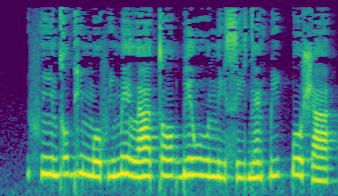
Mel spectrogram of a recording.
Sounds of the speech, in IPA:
fĩ˧do˦ɡi˦˨ mo˨fi˨˦me˦˨la˧ tɔ˧ɡ͡be˦ wu˧ni˨ si˧ dɛ̃˧k͡pi˦ k͡po˦˨ʃa˨

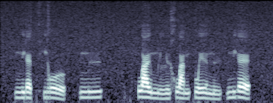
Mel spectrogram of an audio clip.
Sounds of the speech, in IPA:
n̪jɛ˥t̪ʰjo˥˩ʊ̯ | my˥ | pʰwa˥˩ɪ̯mi˩ ly˧˥xwa˧˥n t̪we˥˩ɪ̯n̪y˩ | mjɛ˥˩

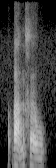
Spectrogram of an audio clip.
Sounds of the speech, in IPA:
ɓa˨˩˦nxə˨˩w

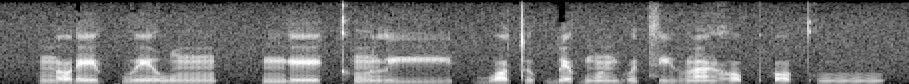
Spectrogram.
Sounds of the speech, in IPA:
nɔ˨ɾeː˦kʷeː˦˨wũ˦ | ŋeː˦˨ kʰũ˦˨liː˦˨ | bɔ˦tu˨ɡ͡bɛ˨ ɡʷã˨ɡʷi˨t͡si˨ βã˦ɣɔ˨ pʰɔ˨kʼuː˨

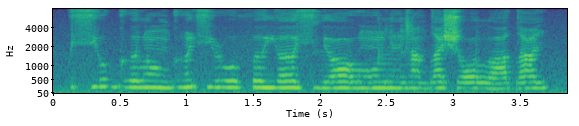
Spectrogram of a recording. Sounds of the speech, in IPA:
sʲoɡʱə lɔ̃ɡʱə̃sʲ ɹoθə jɜsʲ lʲɒ ɣõɮĩɮɛ̃ dˤiʃɔ lɔdˤi

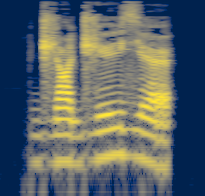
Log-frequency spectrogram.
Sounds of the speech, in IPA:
d͡ʒɑd͡ʒei̯zʲæ

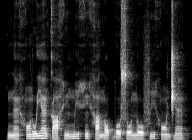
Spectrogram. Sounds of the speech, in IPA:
nɛ̃˨hɔ̃˧ ɾu˦jɛ̃˦˨ka˨ hĩ˨˦mi˦ hĩ˦˨ha˨˦nɔ˧ bo˦so˧no˧ fi˦hɔ̃˧ d͡ʒɛ̃˦

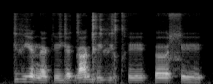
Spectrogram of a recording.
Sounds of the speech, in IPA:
vʲænækejɛ ɡa ɡɪvʲɔtʰe | ɜ ɬe

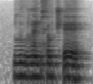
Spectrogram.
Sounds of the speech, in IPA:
lu lãɲħut͡ʃʼɛ

